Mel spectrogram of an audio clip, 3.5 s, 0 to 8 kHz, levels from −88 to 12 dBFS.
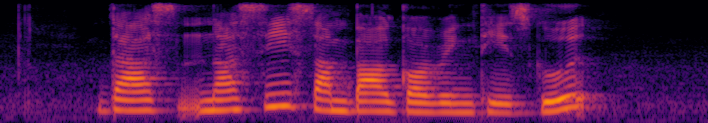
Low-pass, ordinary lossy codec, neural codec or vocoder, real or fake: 7.2 kHz; none; none; real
